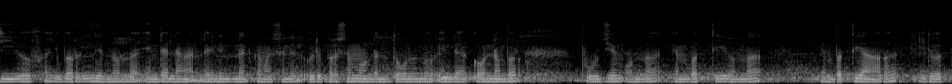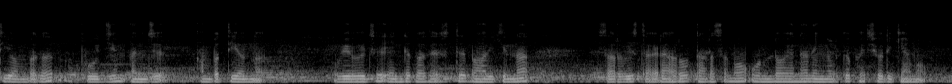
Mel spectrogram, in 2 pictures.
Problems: none marked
